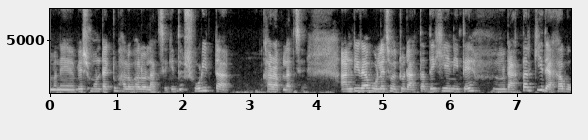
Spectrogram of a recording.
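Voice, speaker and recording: A woman, chatting quickly and casually to her viewers while vlogging at home. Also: a little high, a little hiss or hum. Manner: rapid chatty talk with fillers. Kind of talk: casual vlog chat to viewers.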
